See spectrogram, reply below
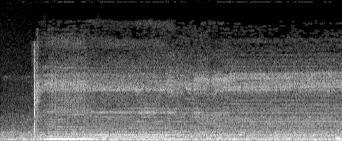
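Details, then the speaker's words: Dental lab: click, then a steady high motor whine as a handpiece runs a rubber wheel in reverse along cast metal coping margins to remove wax-flake overhangs and micro bubbles. "and what you do is take a rubber will and I I just put it in reverse"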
